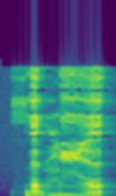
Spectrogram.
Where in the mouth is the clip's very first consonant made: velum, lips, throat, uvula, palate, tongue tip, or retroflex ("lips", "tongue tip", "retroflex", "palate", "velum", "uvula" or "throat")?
throat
